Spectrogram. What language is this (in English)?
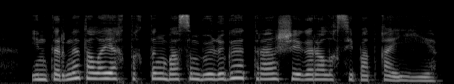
Kazakh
